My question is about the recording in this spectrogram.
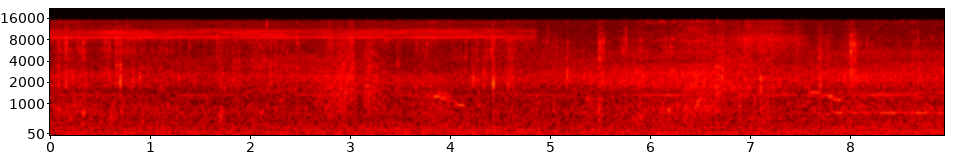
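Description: Steady wind noise on the microphone over water lapping against a kayak's hull, with a few faint clicks.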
